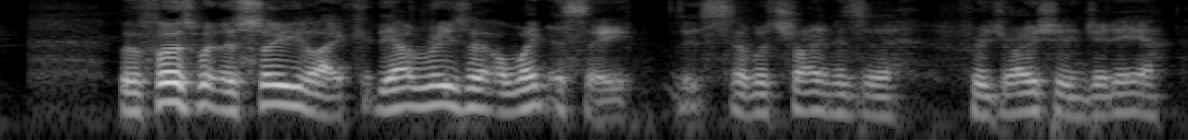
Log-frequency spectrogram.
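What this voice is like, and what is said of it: Strong accent, fluid way of speaking. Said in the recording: “has a strong accent and a slightly fluid way of speaking”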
